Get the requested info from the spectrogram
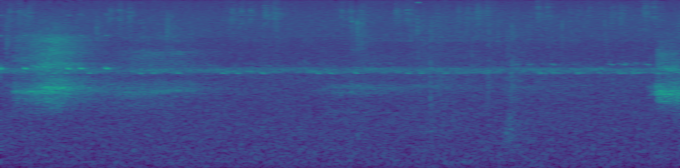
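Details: A wheezy, breathy shriek from a short-eared brushtail possum opens the recording, with a second similar shriek starting at the very end; a continuous high-pitched insect buzz fills the quiet gap between them.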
